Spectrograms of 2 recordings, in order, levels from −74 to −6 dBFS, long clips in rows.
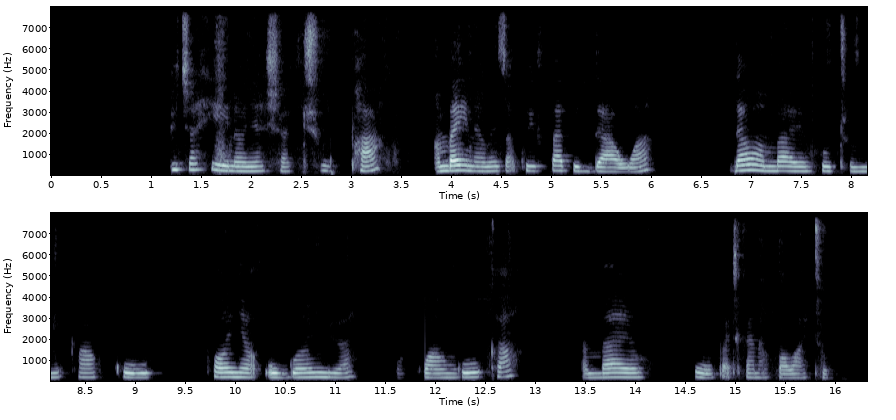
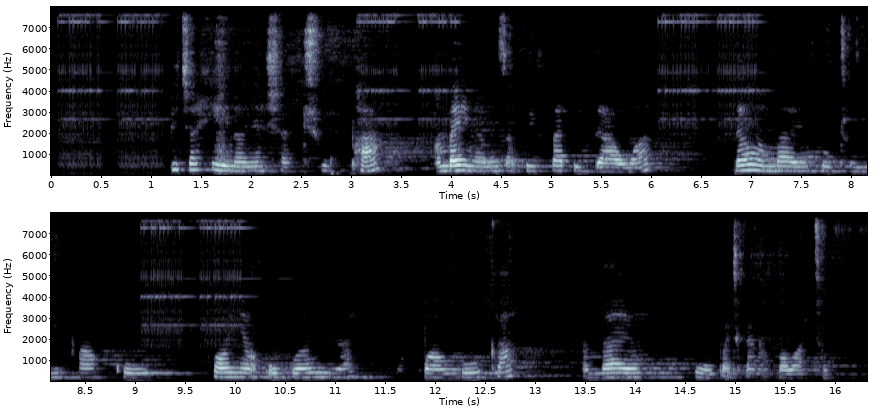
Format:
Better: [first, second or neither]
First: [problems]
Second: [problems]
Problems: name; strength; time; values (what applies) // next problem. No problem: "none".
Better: first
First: none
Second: noise reduction (classical method WPE with log-MMSE)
